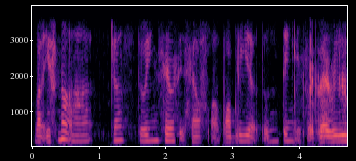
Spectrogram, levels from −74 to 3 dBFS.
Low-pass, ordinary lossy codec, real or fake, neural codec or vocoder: 3.6 kHz; none; fake; codec, 16 kHz, 8 kbps, FreqCodec, smaller model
